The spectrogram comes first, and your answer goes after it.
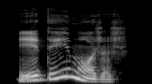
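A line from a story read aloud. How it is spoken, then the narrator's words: Mocking demon. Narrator (Russian): насмешливо произнес демон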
